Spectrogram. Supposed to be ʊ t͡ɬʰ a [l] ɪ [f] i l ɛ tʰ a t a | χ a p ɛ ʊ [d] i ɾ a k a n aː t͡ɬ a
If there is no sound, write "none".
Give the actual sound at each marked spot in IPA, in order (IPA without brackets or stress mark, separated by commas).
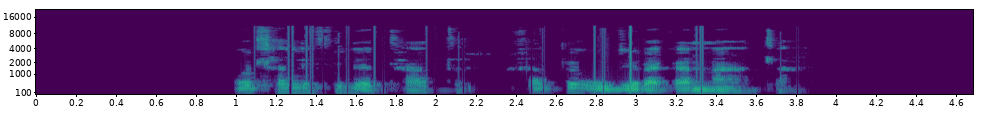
l, f, d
